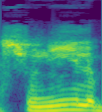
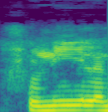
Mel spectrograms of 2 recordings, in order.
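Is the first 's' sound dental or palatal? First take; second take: dental; palatal. First: The first sound is a dental 's'. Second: The first sound is a palatal 'sh'. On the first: The speaker calls it right. "दंती सा। सुनील बोलेंगे" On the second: The speaker calls it wrong. "नहीं बोलेंगे"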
